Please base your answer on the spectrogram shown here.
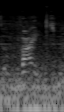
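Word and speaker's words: wyd: Original word for white rhino was vite. Vite means wide in Africans, but over time it was misheard and mispronounced and it turned into the white rhino.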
